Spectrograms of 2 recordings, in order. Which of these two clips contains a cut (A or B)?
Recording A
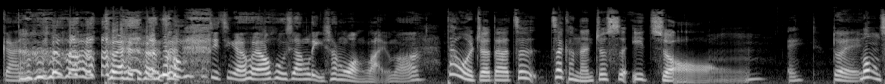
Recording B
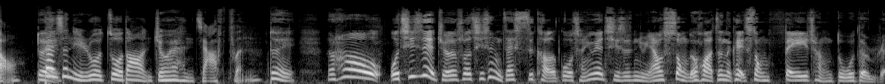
A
